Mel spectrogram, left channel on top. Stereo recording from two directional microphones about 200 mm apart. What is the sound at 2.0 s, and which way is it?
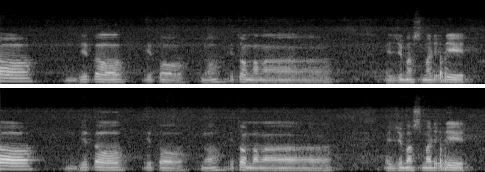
Speech, 45° right (ahead or behind).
